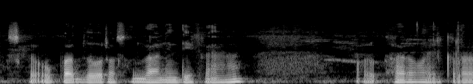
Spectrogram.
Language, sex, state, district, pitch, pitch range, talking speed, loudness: Hindi, male, Jharkhand, Garhwa, 110 Hz, 100-130 Hz, 140 wpm, -22 LUFS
